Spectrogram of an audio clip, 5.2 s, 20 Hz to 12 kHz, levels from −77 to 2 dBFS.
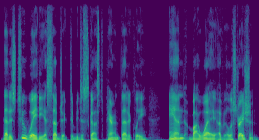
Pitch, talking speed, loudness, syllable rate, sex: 100 Hz, 175 wpm, -20 LUFS, 5.9 syllables/s, male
